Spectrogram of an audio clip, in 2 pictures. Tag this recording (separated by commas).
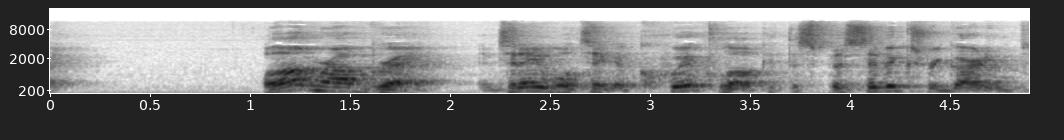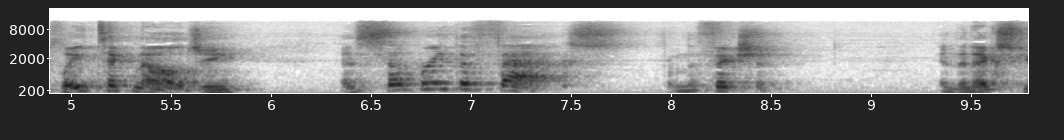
Speech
